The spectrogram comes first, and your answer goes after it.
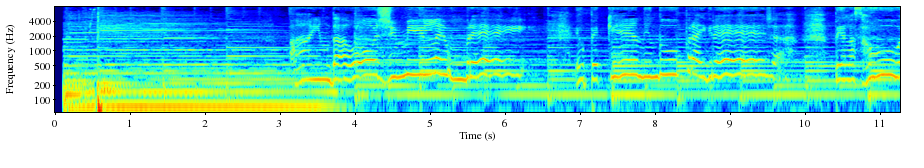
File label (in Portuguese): DIA DAS MAES EVANGELICO MASC, telemensagem dia das maes evangelica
